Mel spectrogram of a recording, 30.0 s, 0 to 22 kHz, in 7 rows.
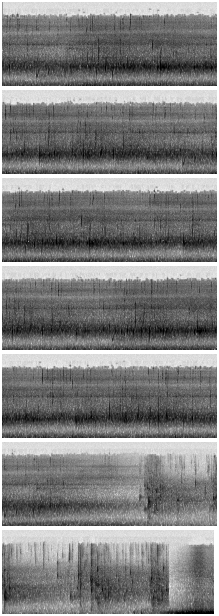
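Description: Steady trickling, bubbling water sound that fades away about 24 seconds in, leaving a few brief scattered sounds near the end.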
